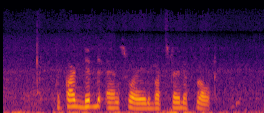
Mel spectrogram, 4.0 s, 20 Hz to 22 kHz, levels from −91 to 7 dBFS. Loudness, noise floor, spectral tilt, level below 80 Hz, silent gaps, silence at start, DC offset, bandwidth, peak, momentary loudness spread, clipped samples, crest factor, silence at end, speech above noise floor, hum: -20 LUFS; -42 dBFS; -8.5 dB/octave; -40 dBFS; none; 0.05 s; under 0.1%; 14 kHz; -4 dBFS; 19 LU; under 0.1%; 18 dB; 0.1 s; 23 dB; none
